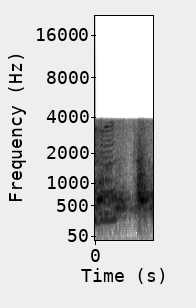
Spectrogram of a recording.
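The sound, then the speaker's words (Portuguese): Dogs bark in two quick bursts about a second apart, muffled, with a narrow, tinny quality as if heard over a phone line. “Olha só, estão latindo, por nada.”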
